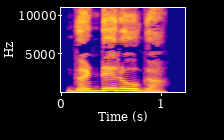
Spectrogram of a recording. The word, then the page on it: ಗಿಡ್ಡರಾಗಿ: kannada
